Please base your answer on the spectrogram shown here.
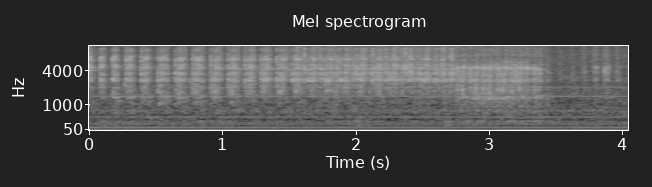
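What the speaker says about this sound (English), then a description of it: "Here I'm starting just to rough out the outside using a 3/8 inch bowl gouge." A 3/8 inch bowl gouge roughing the outside of a 10-inch ash blank spinning on a wood lathe, producing a fast rhythmic scraping chatter over a steady motor hum, fading near the end.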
